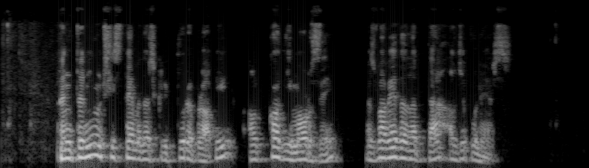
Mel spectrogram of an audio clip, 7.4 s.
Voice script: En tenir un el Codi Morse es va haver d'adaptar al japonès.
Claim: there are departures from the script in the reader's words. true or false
true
